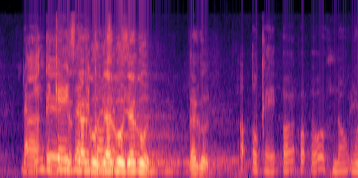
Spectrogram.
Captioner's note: band member speaking in Spanish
